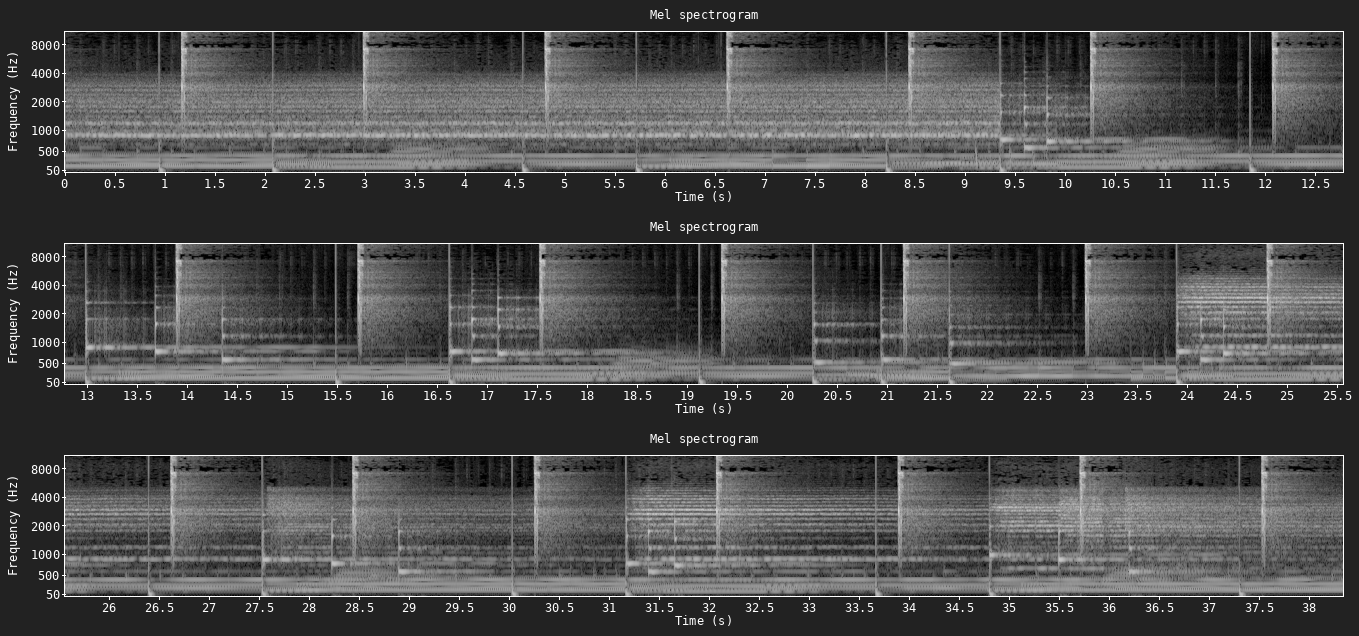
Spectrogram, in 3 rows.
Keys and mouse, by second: 0.2-3.0 middle drag, 3.0 z, 3.5-5.4 middle drag, 5.7-8.5 drag, 7.4 x, 9.6-12.0 drag, 12.0 middle click, 12.7 e, 16.9-18.4 drag, 18.4 middle click, 19.2 middle click, 20.7 KP_1, 21.1 middle click, 21.9 z, 25.1-27.0 drag, 26.8 e, 31.2 middle click, 31.9-35.4 drag, 32.5 b, 36.4-38.3 drag, 37.3 z.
